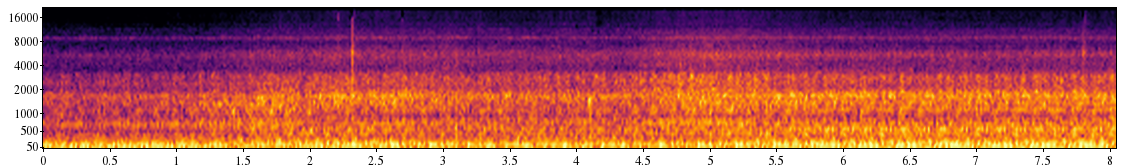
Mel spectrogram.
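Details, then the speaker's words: Ford F250 with 6.0 Powerstroke diesel, cold start in winter after sitting three weeks: a slightly slow start, then a steady, even diesel clatter at a settled idle with no stumble or knock; sounds good. "Whew, cold. That was a little slow, but that sounded good."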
